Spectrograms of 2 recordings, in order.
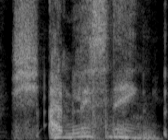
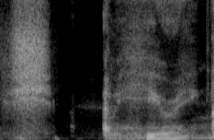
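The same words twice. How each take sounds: First: Light mock hush, a hint of a put-on voice; shushing ear. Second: A hint of a lower, slow hushing voice; shushing ear. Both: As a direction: shush them like a fussy little ear.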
